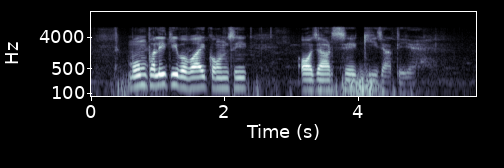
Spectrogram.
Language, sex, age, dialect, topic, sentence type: Hindi, male, 18-24, Marwari Dhudhari, agriculture, question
